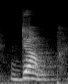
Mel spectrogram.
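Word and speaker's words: dumb: ইউ বিটি ডাউট হ্যাঁ তারপর ডি ইউ এমবি ডাম্প ডাম ডাম্পও হবে না বিয়া টা উচ্চারণ হবে না তাহলে ডি ইউ এমবি ডাম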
